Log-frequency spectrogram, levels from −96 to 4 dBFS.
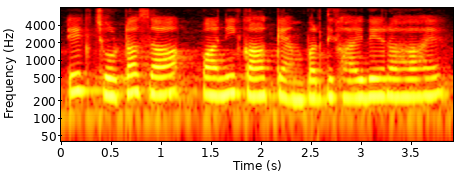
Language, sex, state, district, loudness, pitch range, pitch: Hindi, female, Uttar Pradesh, Saharanpur, -15 LUFS, 235-265 Hz, 245 Hz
